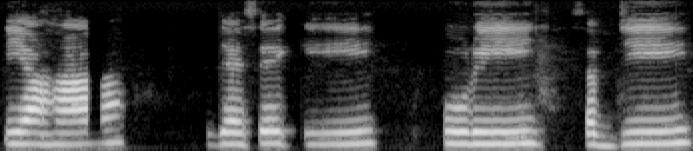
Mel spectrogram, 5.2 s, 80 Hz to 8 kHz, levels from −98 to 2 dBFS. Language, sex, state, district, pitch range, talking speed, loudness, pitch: Hindi, female, Chhattisgarh, Bastar, 220-235 Hz, 60 wpm, -17 LUFS, 230 Hz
